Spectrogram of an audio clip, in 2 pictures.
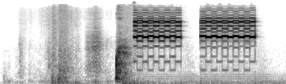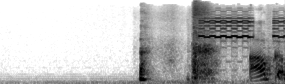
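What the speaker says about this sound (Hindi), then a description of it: "आपका फोन बज रहा है सर।" A telephone rings loudly in two electronic bursts, then rings again after a pause, with brief speech between the rings.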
